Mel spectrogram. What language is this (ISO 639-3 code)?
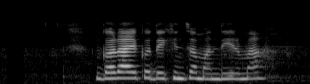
nep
